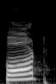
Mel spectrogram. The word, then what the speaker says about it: pot: नियम एक बार और समझ लीजिए कि किसी वर्ड्स के बीच में ओ दिखेगा तो ओ का उच्चारण औ के रूप में।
